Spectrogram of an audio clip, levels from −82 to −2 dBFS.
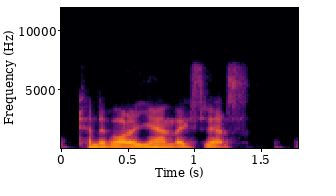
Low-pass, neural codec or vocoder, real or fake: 7.2 kHz; codec, 16 kHz, 2 kbps, FunCodec, trained on Chinese and English, 25 frames a second; fake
